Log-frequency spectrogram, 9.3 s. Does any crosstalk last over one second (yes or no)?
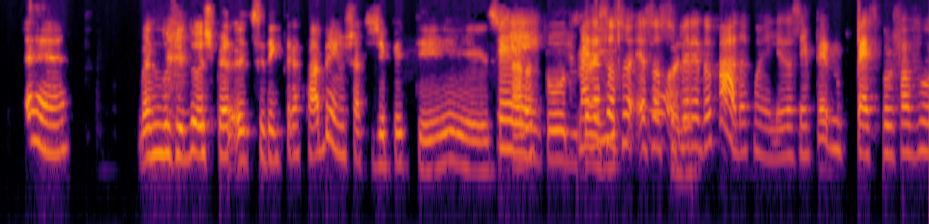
yes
